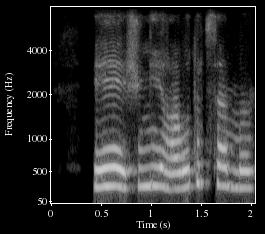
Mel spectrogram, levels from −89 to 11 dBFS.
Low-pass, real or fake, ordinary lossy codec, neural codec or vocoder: 7.2 kHz; real; Opus, 16 kbps; none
